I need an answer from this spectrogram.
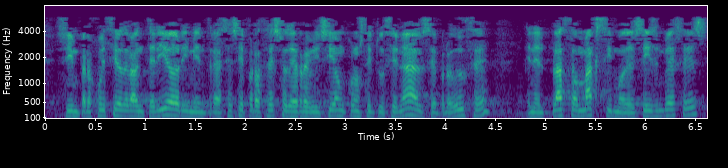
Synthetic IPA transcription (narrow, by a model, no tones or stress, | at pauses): simpe̞ɾxwiθjoð̞elant̪e̞ɾjo̞ɾimje̞nt̪ɾase̞se̞pɾo̞θe̞so̞ðere̞β̞isjo̞ŋko̞nst̪it̪uθjo̞nalse̞pɾo̞ðuθe̞ː | ne̞lplaθo̞maksimo̞ðe̞sejzβe̞θe̞s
